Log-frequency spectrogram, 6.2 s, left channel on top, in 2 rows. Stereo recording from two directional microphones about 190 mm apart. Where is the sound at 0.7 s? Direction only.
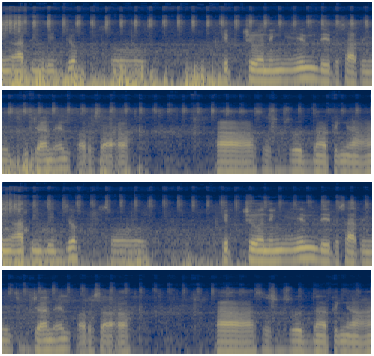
35° left (ahead or behind).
